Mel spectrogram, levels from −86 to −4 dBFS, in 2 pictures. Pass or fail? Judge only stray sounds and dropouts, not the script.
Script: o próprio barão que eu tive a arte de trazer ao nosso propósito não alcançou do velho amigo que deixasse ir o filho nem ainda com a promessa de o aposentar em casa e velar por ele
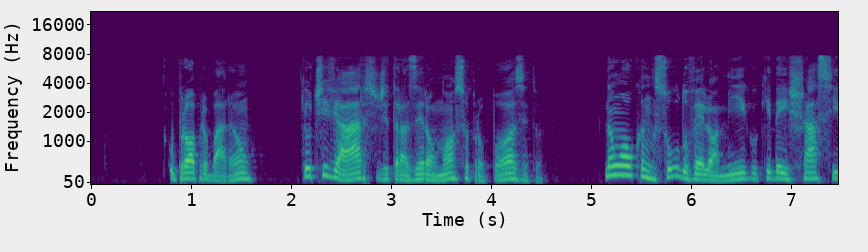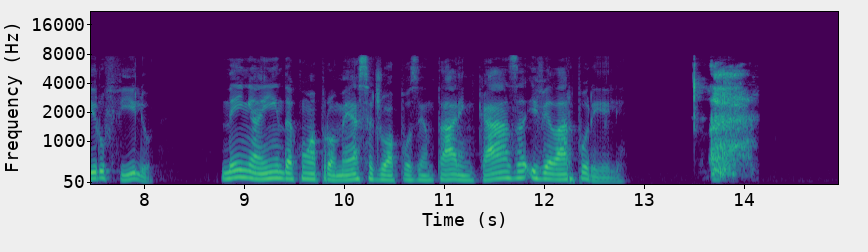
fail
